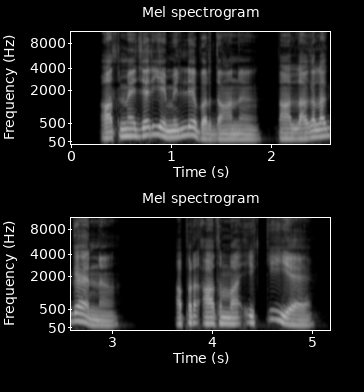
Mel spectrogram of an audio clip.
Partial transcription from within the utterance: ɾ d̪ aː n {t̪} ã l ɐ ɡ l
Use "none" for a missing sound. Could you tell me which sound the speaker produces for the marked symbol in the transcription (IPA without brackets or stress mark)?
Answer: t̪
